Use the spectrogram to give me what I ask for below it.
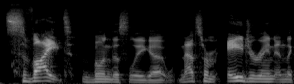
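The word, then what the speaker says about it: Zweite Bundesliga: it and it's uh it's not the two bundesliga but the svite bundesliga that's from adrian in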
